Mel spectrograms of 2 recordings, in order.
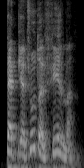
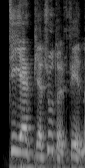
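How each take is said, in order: First: Ti and è merge into one syllable. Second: Ti and è are said as separate syllables. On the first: This is how people speak naturally. "if you're speaking, blend things" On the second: This is the written form. "if you're writing, you should write ti è piaciuto"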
